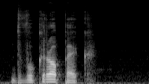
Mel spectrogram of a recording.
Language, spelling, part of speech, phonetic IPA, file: Polish, dwukropek, noun, [dvuˈkrɔpɛk], Pl-dwukropek.ogg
